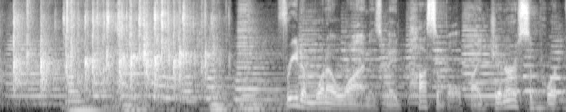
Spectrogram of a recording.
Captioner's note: applause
